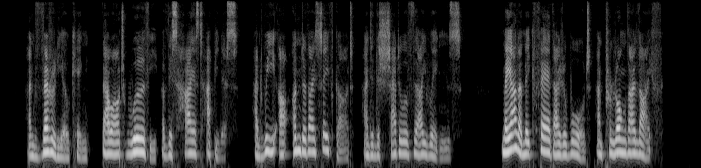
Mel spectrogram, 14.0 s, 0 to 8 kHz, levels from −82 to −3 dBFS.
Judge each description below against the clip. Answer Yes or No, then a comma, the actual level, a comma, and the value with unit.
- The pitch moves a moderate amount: Yes, average, 4.5 semitones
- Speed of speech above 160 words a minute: No, average, 145 wpm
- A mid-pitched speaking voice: Yes, medium, 165 Hz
